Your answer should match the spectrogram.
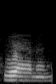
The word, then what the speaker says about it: Lannen: Yes, Lannen, huh? – Okay, very good.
